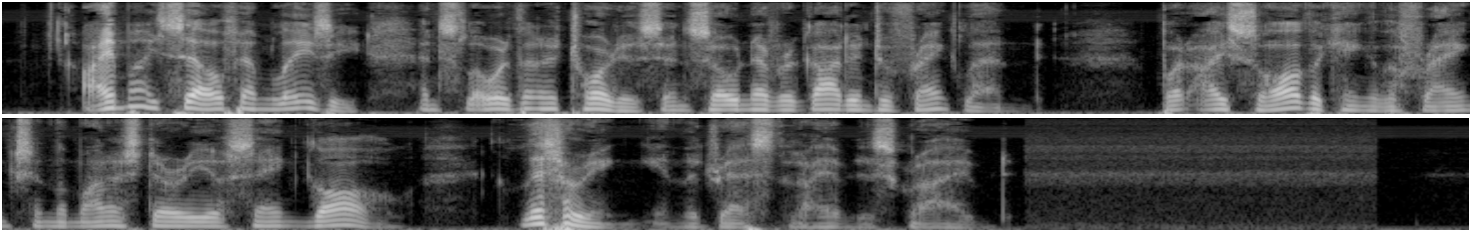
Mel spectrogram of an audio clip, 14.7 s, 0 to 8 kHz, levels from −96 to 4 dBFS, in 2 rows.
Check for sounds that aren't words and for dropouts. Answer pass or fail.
pass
